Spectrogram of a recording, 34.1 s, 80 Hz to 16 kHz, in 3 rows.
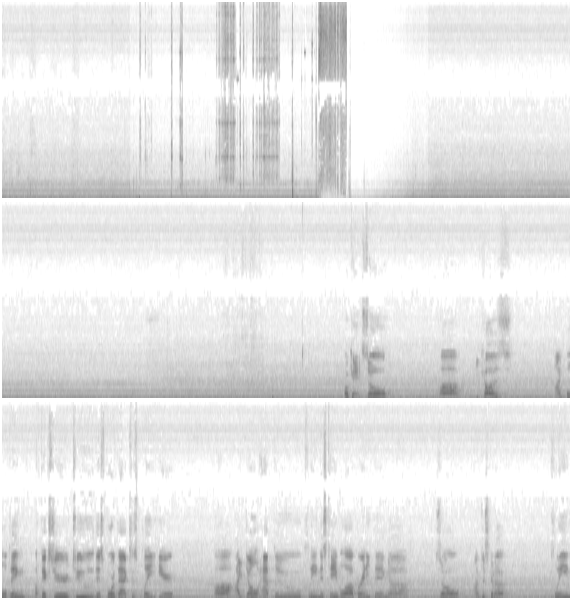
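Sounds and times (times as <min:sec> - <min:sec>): steady machine hum: 0:00.0 - 0:34.0.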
